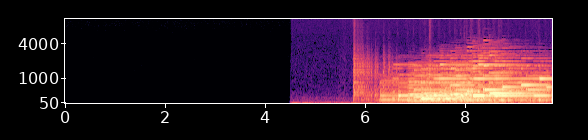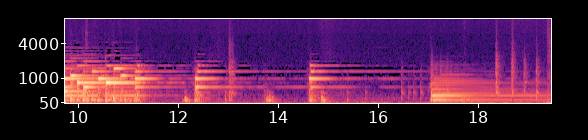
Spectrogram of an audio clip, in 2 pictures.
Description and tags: Debussy Arabesque no 1 clip 5
A short clip of a student practicing a section of Debussy's Arabesque no 1 on a Roland Digital Piano. You also hear the sound of a creaking piano bench.
classical, piano, practicing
